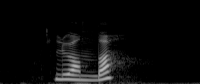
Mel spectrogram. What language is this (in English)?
Norwegian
